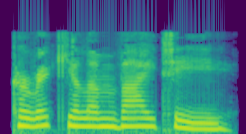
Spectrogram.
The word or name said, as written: curriculum vitae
